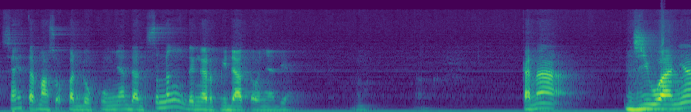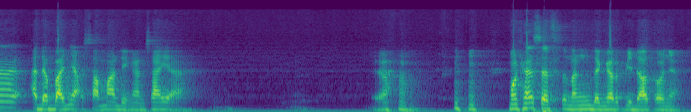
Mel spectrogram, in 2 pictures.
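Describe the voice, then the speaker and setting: An older man preaching a sermon, swinging between loud emphatic peaks and low asides, and asking the congregation rhetorical questions. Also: poor audio. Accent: Indonesian. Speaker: pastor.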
